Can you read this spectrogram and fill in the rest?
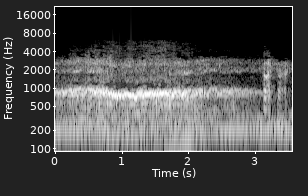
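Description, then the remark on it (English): Car tires screech in one long, loud, wavering squeal as a light car doing about 70 swerves through a sharp right turn, almost going over, with a low engine rumble underneath and a few brief knocks near the end. “Baby, look at her take that right turn, huh? She almost went over. That's a light car she's got.”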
